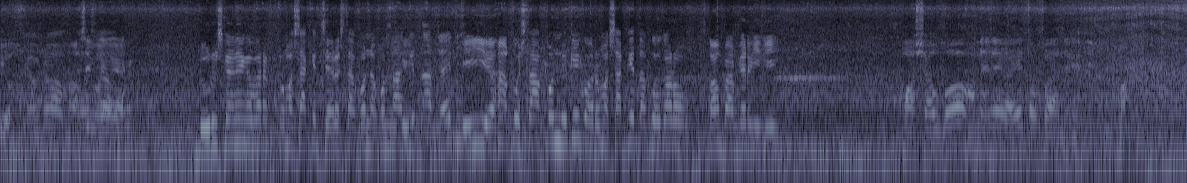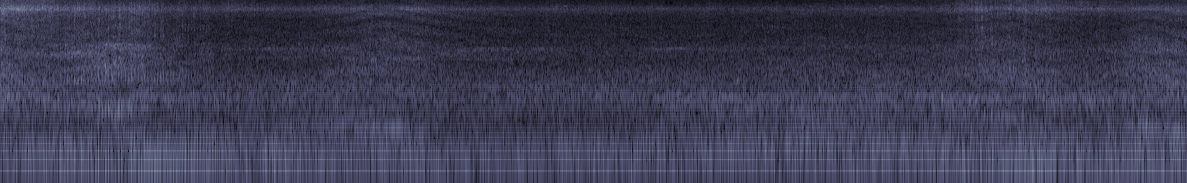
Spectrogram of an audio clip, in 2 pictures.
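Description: Traffic rumbles steadily on a street outdoors.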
